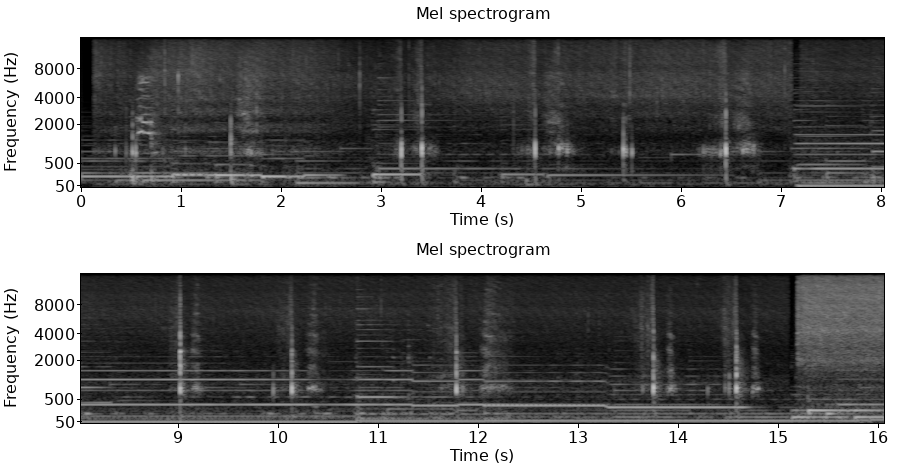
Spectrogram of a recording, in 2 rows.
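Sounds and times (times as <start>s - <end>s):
soft guitar music: 0.0s - 16.0s
food sizzling in a pan: 0.4s - 7.6s.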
